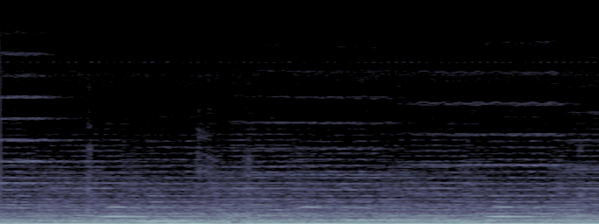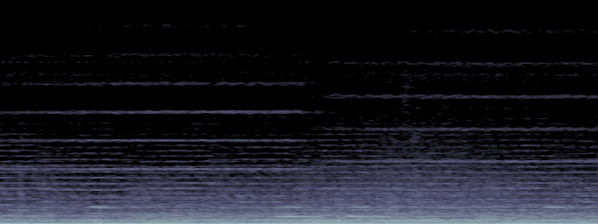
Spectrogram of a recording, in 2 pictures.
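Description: Dark, droning ambient music with low sustained tones and faint soft melodic notes, and no animal calls.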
